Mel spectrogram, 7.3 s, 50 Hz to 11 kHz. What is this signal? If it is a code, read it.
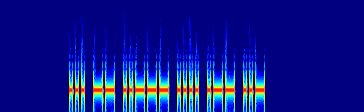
Morse code, heard as a keyed tone, about 20 wpm, 700 Hz. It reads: SM2HWU
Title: DXCC-100 Call Signs - 6 Characters - 20wpm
